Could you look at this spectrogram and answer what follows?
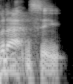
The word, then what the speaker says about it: Giovinazzi: Giovinazzi.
